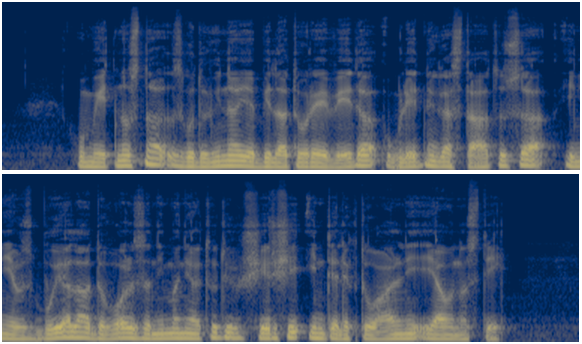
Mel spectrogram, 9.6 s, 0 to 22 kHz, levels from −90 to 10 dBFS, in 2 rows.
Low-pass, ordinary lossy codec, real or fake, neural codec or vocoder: 19.8 kHz; none; fake; vocoder, 44.1 kHz, 128 mel bands every 256 samples, BigVGAN v2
